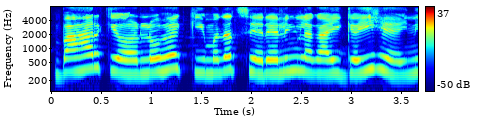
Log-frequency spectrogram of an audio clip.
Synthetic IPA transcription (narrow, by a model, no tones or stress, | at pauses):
baːɦəɾkeɔːɾloːɦəkimɐd̪əd̪seɾeːlɪ̃ŋɡlɐɡaːiɡɐiɦɛɪn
